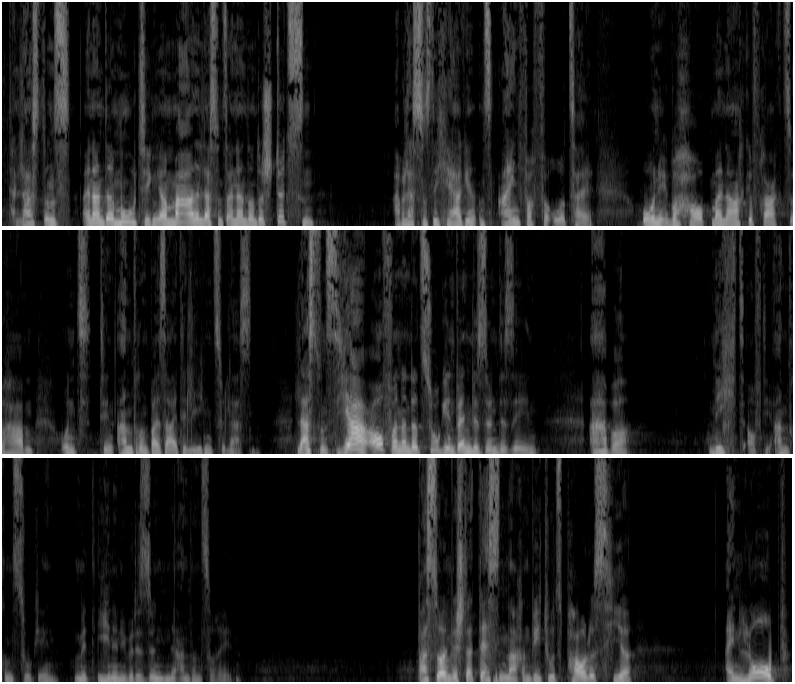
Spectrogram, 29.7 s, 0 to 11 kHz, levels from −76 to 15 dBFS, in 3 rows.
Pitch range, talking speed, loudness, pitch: 145-195 Hz, 140 wpm, -24 LUFS, 180 Hz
